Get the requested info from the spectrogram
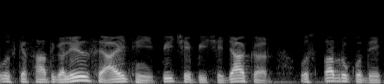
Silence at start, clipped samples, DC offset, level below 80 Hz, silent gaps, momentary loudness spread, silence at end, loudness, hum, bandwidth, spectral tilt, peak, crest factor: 0 s; under 0.1%; under 0.1%; -56 dBFS; none; 12 LU; 0 s; -21 LUFS; none; 4.1 kHz; -10.5 dB/octave; -4 dBFS; 16 dB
